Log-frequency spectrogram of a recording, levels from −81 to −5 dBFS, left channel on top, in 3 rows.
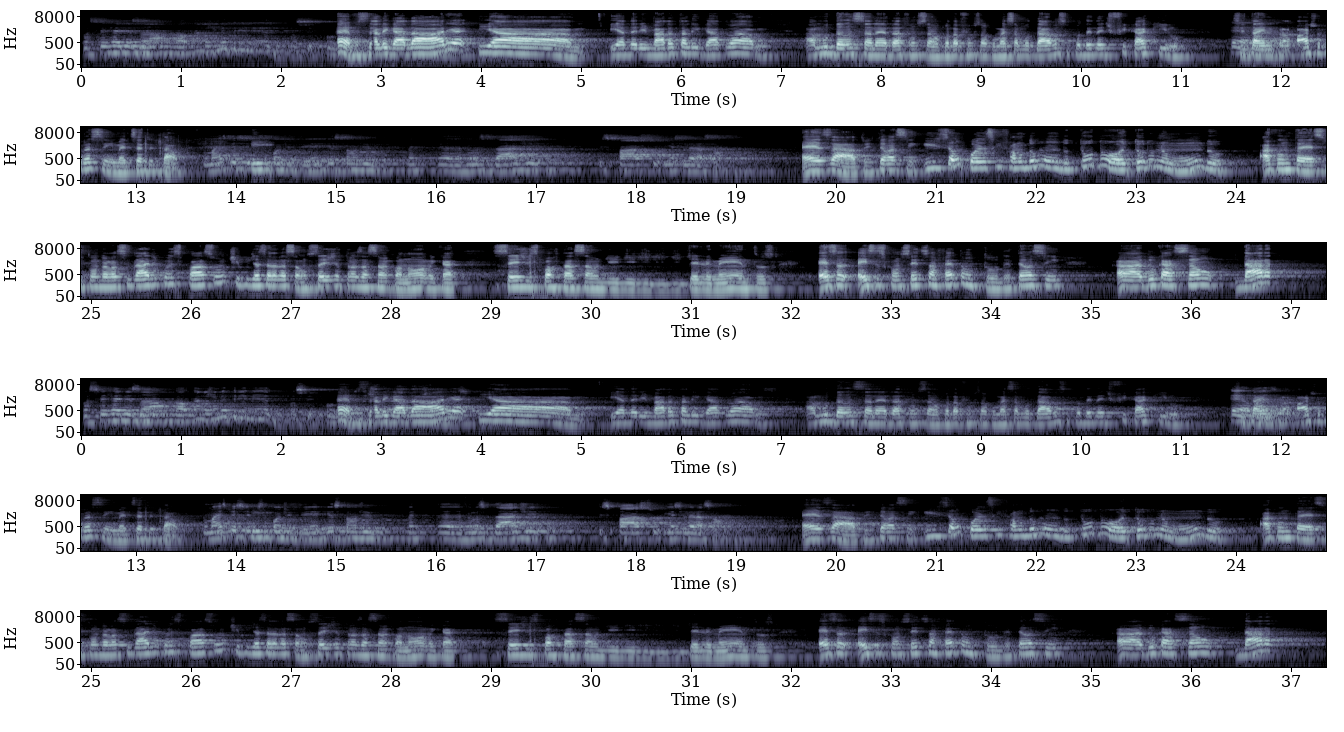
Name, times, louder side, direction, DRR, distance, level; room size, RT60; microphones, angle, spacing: voice 1, 0.0-3.7 11.5-11.9 13.7-15.4 15.7-17.1 17.6-18.9, right 2 dB, 70° right, 3.1 m, -40 dB
voice 2, 2.6-6.9 7.2-11.1 11.7-13.5 14.2-14.3 19.7-24.0 24.2-28.7 29.0-31.8 32.3-34.8 35.3-36.8, left 6 dB, 80° left, 0.4 m, -29 dB
19.0 x 18.5 x 8.7 m
head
